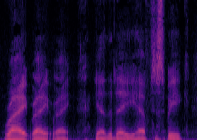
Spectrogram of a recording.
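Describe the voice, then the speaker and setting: A man's voice: on the low side, fairly even intonation, normal speed. A man hosting a casual podcast, encouraging his guest and rambling through his thoughts. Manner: encouraging, rambling, restarts often. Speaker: podcast host. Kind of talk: casual conversation.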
